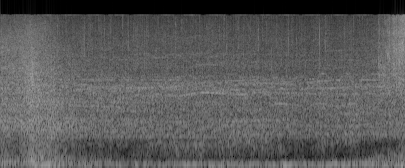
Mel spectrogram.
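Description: Intro sound effect: a low, steady rumble with a hiss over it, with a brief whoosh just after the start.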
